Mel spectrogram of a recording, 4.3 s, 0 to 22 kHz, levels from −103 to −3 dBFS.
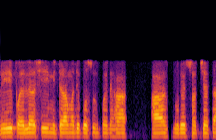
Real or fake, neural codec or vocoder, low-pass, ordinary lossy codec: real; none; 3.6 kHz; none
